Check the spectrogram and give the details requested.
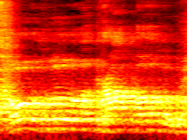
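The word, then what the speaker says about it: תֹהוּ וָבֹהוּ: In Hebrew, tohu ra bohu. You almost need a Darth Vader voice to be able to say it correctly.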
